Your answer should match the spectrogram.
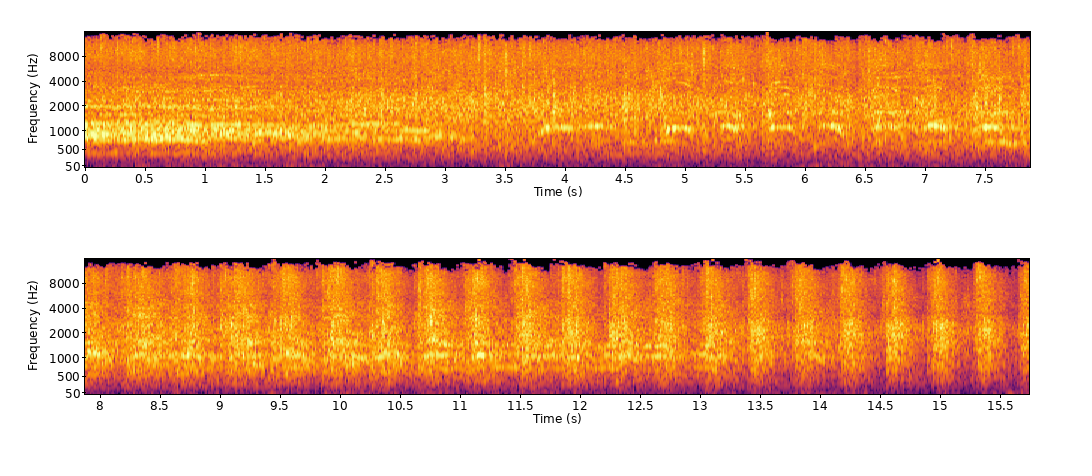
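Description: Applause and cheering from an audience at a music school show. It opens as a dense roar with shouts, then settles into many loud, steady claps in unison that grow more rhythmic toward the end.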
